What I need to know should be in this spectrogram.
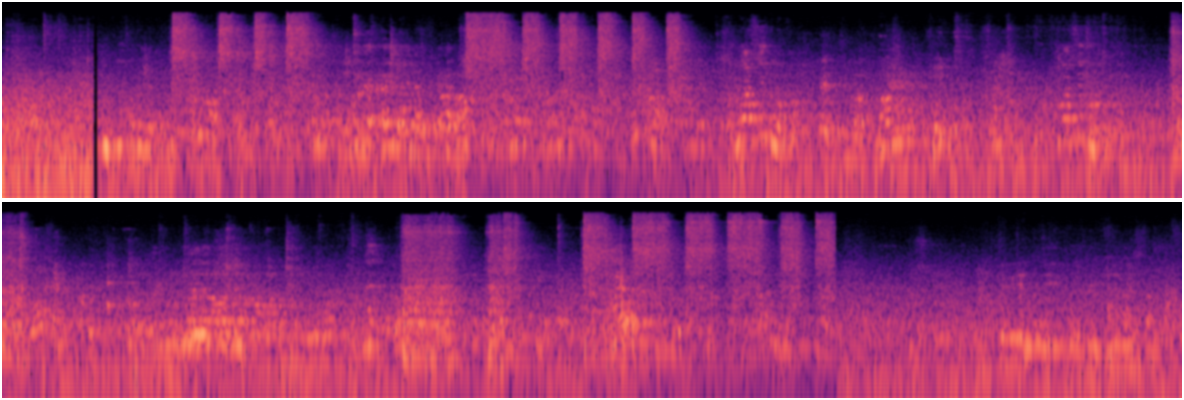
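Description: Men talk to each other at a distance.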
